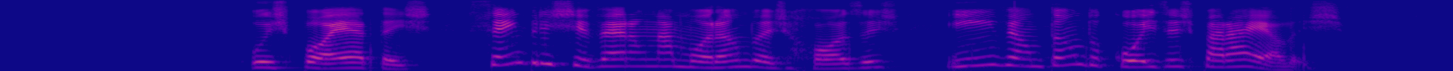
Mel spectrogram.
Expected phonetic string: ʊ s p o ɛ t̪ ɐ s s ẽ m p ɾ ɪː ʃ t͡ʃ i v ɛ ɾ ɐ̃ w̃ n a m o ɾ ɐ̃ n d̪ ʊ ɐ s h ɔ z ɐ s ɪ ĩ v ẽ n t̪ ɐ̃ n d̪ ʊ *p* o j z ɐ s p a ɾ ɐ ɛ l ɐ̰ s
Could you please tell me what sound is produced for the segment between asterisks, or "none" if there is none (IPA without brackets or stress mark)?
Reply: k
